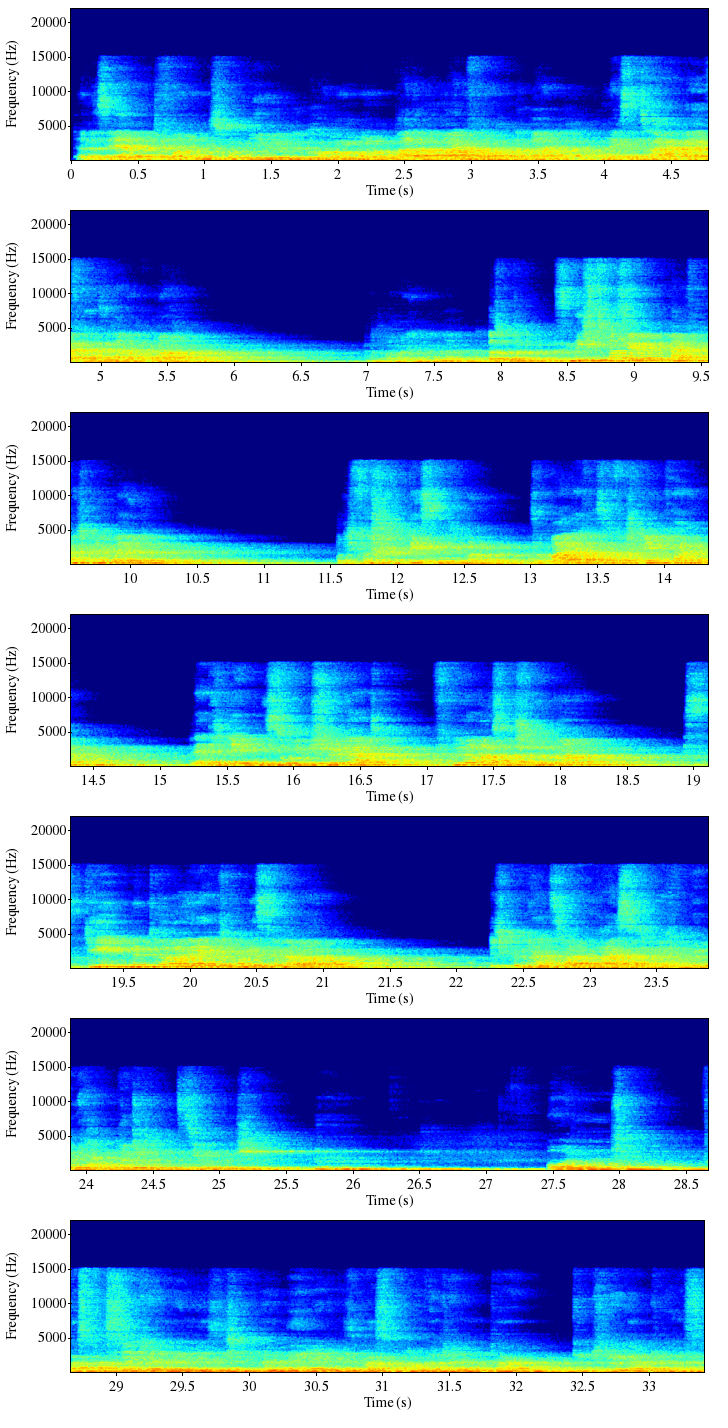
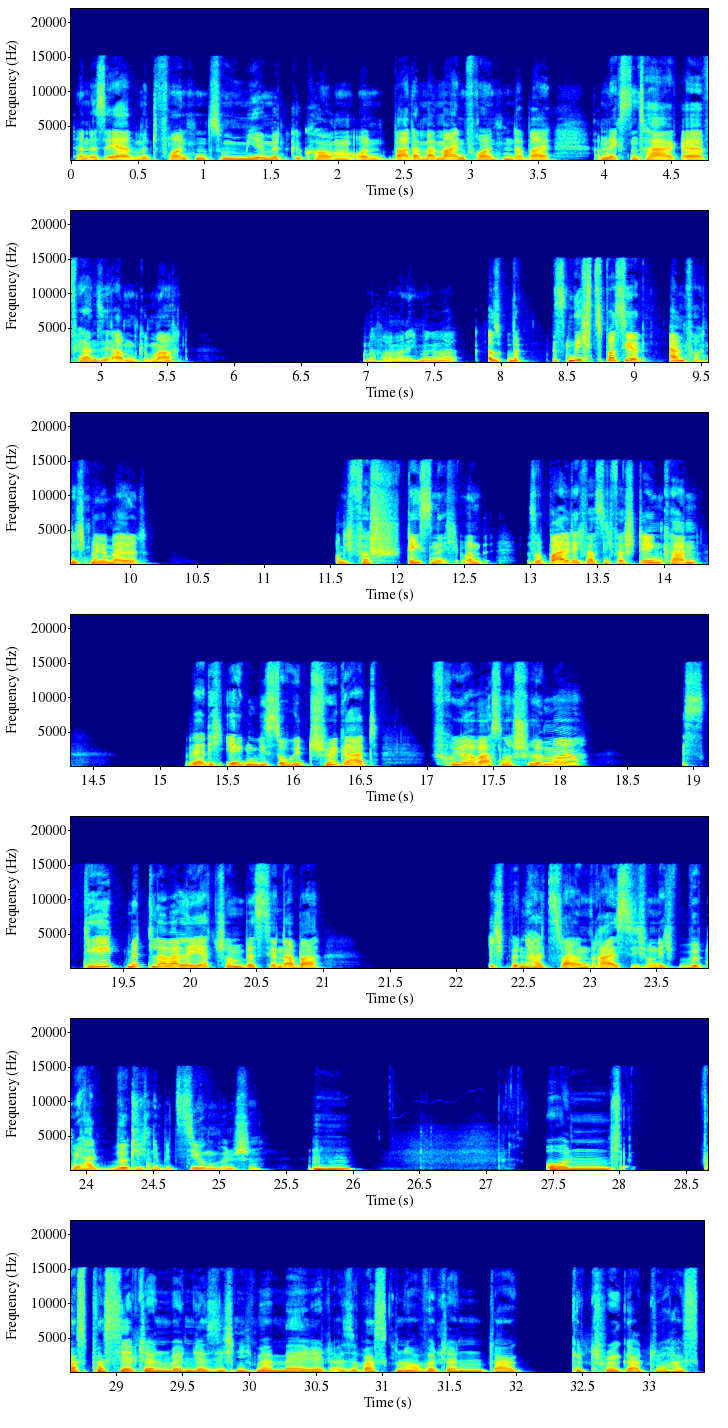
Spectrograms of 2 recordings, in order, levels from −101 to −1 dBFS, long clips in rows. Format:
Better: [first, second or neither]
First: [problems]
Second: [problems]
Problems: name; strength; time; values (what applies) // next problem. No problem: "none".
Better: second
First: room echo; strong; dies away in 3 s // off-mic speech; far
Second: none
